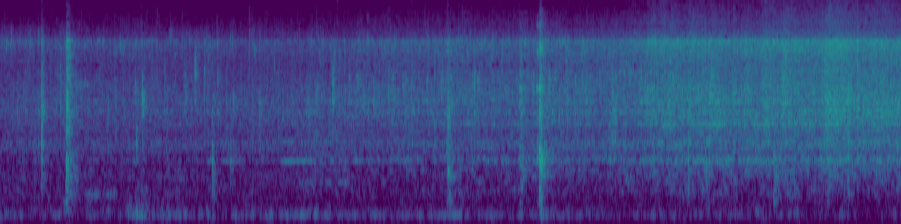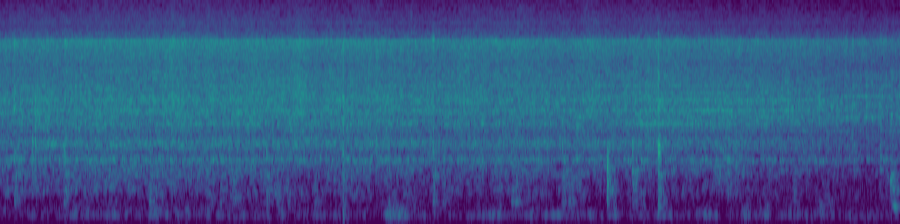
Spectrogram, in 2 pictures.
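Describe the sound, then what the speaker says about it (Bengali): Chopped onion fries in a pan with a continuous close sizzle that swells noticeably louder partway through and then holds steady, broken by a few light clinks of a utensil. "পেঁয়াজটাকে একটু ভালো করে ভেজে নেব"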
